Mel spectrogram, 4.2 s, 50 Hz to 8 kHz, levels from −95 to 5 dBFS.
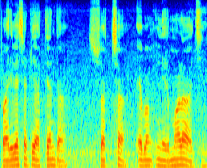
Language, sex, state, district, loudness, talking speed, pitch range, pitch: Odia, male, Odisha, Khordha, -17 LUFS, 85 wpm, 100-110 Hz, 105 Hz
